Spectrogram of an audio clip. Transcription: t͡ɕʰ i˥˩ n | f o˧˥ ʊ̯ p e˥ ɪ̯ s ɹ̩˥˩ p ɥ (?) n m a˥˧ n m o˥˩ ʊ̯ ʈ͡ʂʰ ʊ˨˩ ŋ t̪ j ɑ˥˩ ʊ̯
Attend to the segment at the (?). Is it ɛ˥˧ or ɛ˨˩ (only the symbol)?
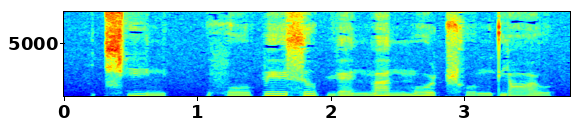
ɛ˨˩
